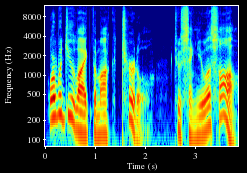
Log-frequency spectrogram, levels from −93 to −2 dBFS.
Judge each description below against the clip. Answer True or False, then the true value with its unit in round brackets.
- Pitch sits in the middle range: True (150 Hz)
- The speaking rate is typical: True (185 wpm)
